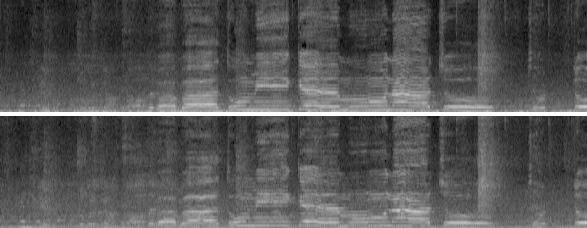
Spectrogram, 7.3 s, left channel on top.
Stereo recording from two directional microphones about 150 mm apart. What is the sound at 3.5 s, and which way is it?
Child singing, 20° left (ahead or behind).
